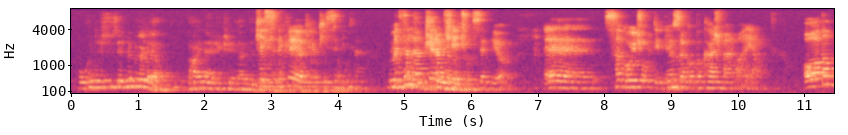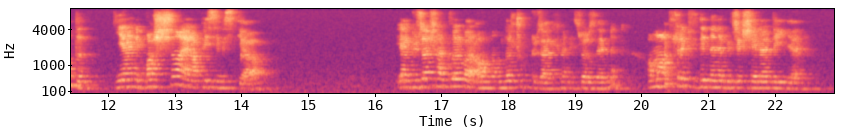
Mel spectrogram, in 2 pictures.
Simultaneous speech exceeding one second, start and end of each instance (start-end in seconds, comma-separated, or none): 2.8-4.1, 4.8-6.1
